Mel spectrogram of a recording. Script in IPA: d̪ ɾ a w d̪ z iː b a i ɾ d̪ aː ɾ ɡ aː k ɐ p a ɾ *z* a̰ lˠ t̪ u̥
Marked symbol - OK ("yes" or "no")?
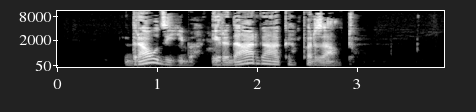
yes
